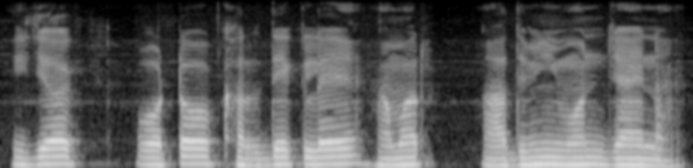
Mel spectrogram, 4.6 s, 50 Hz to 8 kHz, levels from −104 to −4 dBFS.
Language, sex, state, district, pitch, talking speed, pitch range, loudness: Hindi, male, Chhattisgarh, Jashpur, 125 Hz, 130 wpm, 115-130 Hz, -24 LUFS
